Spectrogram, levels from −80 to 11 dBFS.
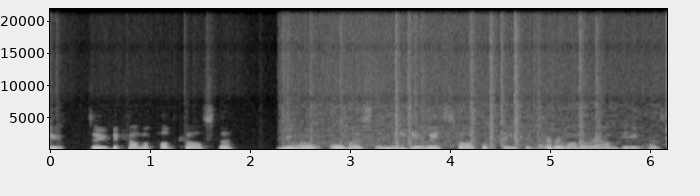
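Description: Speech with noise suppressor artifacts throughout: the suppressor pulls the background down by about 17 dB between phrases and lets it back up under the speech. On a spectrogram the noise floor pumps in step with the speech. The room noise itself rises by about 11 dB at roughly 2.5 s and then sits about 8 dB below the speech. From 5.9 to 6.15 s, speech is cut by the noise suppressor: it mistakes the faint final sounds for noise and drops them by up to about 10 dB over roughly 150 ms, so the ending sounds swallowed. The waveform envelope collapses early there, and the spectrogram shows the speech energy thinning out before the clip ends.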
